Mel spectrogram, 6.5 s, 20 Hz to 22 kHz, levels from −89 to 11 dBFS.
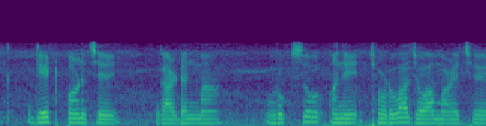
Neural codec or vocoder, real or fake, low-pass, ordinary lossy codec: codec, 16 kHz, 4 kbps, FreqCodec, larger model; fake; 5.4 kHz; none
